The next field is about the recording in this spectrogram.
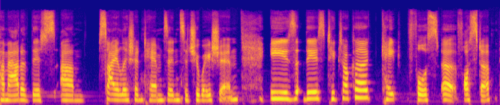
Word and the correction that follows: Forster: I think is how you pronounce her last name. Forster.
